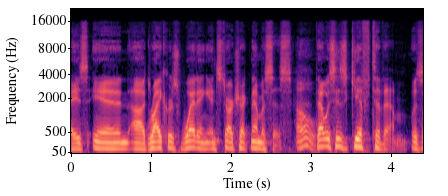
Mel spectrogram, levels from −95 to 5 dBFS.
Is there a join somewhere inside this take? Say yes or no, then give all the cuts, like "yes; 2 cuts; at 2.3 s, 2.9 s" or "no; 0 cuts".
yes; 1 cut; at 0.9 s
